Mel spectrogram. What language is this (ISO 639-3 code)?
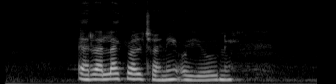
mas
